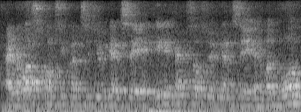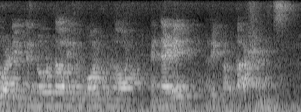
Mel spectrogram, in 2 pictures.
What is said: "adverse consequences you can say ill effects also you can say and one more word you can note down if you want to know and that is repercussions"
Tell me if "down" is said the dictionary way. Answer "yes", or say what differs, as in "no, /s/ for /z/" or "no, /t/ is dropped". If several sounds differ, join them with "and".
no, /n/ is dropped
